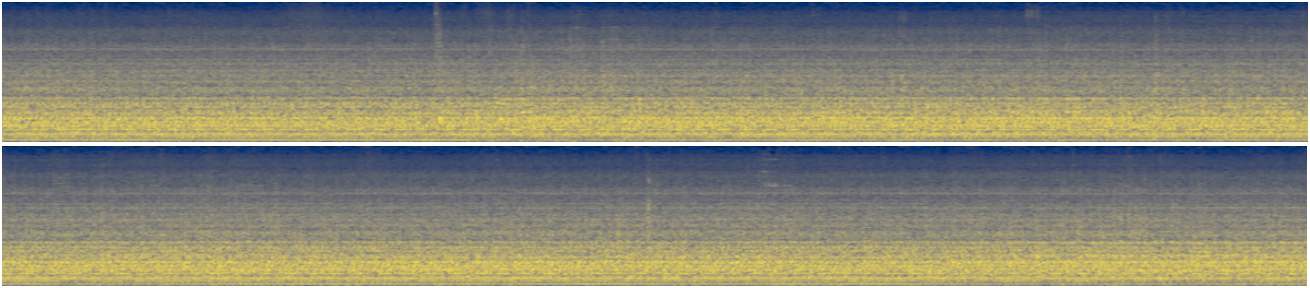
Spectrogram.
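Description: A tractor engine drones loudly and steadily close by.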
